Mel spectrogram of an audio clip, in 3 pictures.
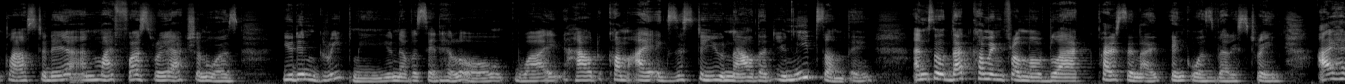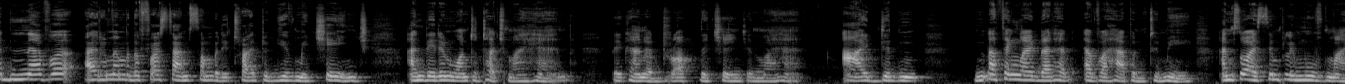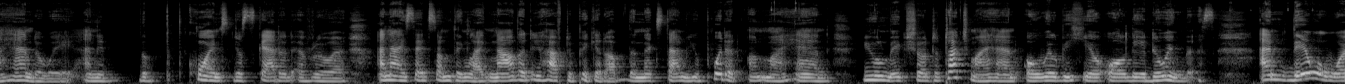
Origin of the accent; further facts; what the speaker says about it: Lamin, Gambia; moved away as an adult; also born or lived in Eastern Kentucky, United States; I grew up in the Gambia, and it's the biggest industry is tourism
